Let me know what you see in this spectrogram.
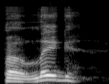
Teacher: So most of the emphasis on the second syllable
